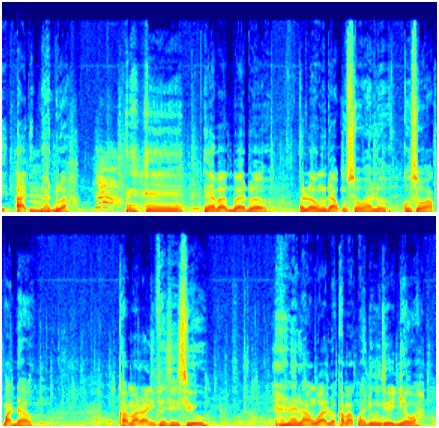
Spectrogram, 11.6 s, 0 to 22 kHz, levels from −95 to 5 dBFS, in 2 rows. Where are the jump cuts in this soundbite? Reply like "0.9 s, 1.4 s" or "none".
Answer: none

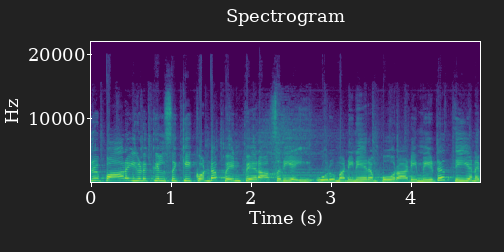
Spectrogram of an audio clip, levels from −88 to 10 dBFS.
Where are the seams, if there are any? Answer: none

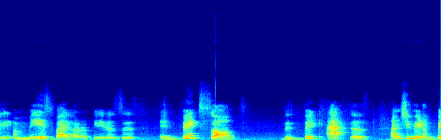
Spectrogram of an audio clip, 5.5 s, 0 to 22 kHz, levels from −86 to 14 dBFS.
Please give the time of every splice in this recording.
none

